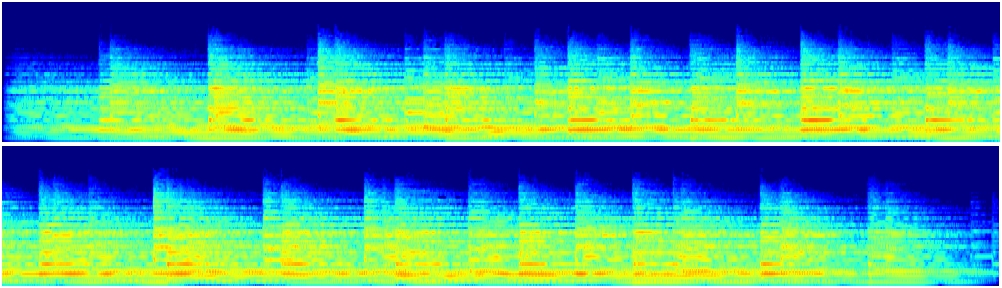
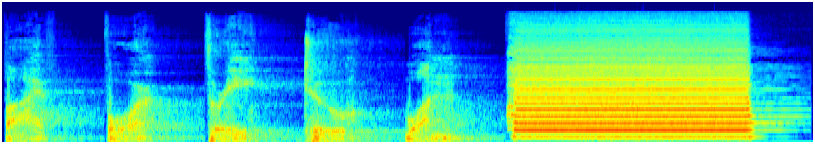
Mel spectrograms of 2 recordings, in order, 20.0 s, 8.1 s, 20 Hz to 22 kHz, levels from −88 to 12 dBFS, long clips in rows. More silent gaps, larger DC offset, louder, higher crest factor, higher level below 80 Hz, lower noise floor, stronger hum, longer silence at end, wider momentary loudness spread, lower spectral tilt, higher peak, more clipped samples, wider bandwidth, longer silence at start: neither; neither; second, -16 LUFS vs -8 LUFS; about the same, 16 dB vs 12 dB; second, -68 dBFS vs -36 dBFS; about the same, -39 dBFS vs -40 dBFS; neither; about the same, 0.2 s vs 0.25 s; second, 9 LU vs 21 LU; first, -6 dB/octave vs -4 dB/octave; about the same, -2 dBFS vs 0 dBFS; neither; second, 7.4 kHz vs 16.5 kHz; about the same, 0.1 s vs 0.05 s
